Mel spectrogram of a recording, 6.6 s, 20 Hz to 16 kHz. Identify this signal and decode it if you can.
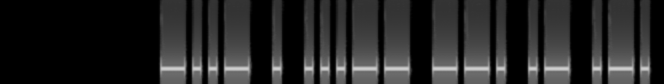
Morse code, heard as a keyed tone, about 15 wpm, 700 Hz. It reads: XE3GAR
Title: DXCC-100 Call Signs - 6 Characters - 15wpm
